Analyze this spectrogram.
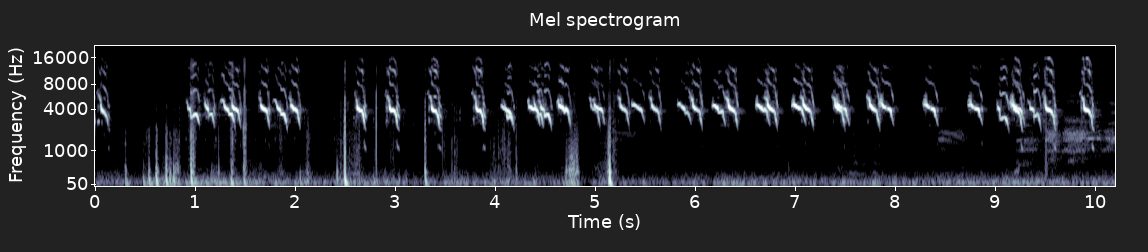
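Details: Newborn chicken chicks calling for their broody mother hen: shrill, high peeps that slide downward, given in a steady stream of roughly two or three per second, with a few sharp knocks and soft low rumbling underneath.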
